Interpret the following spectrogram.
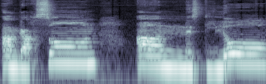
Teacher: El primero es completamente nasal, como si tuviéramos tapado.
